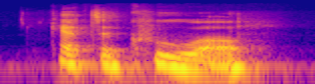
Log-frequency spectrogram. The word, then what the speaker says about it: Quetzalcoatl: And then there's Quetzalcoatl, Central America. – Quetzalcoatl? – Sure. I'm sorry if I'm butchering these, but I think it's Quetzalcoatl. – Quetzalcoatl.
